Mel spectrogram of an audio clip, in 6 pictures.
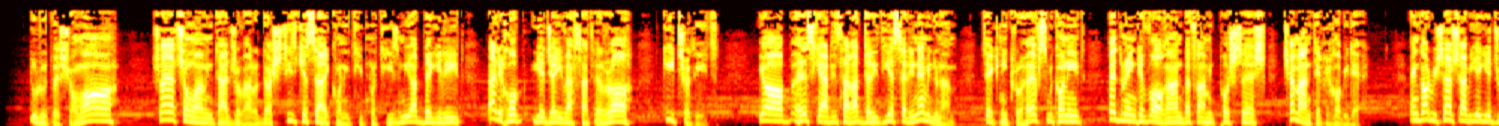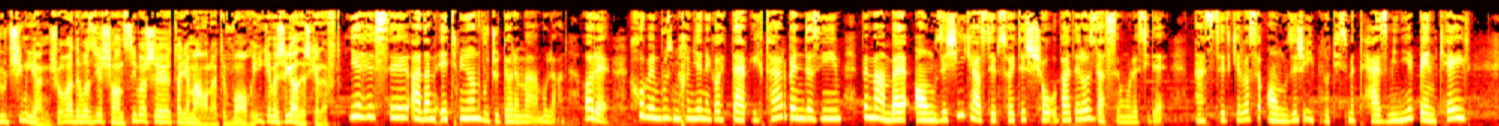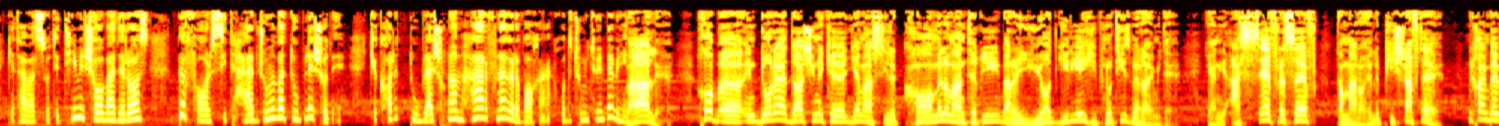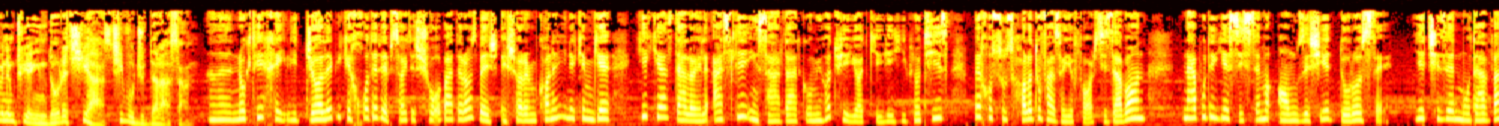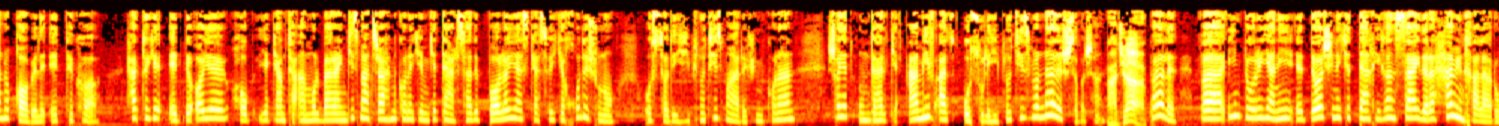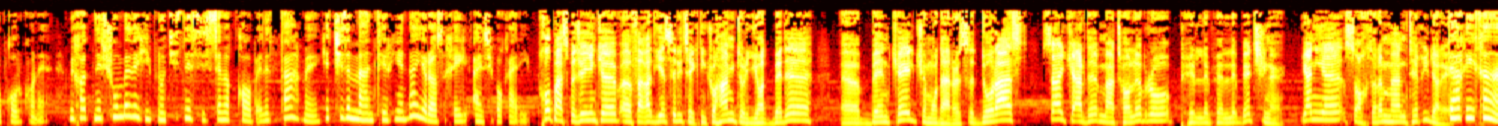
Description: آموزش هیپنوتیزم تضمینی با دوبله فارسی
توضیحات مدرس مسترکلاس آموزش هیپنوتیزم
